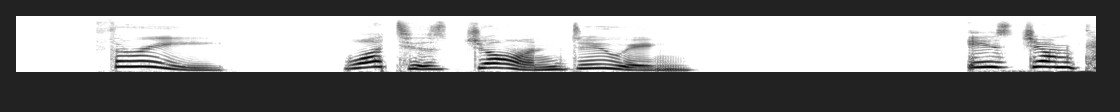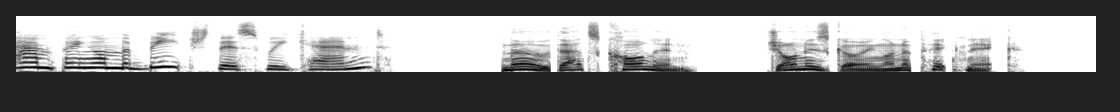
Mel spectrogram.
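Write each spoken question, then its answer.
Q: What is John doing?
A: going on a picnic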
